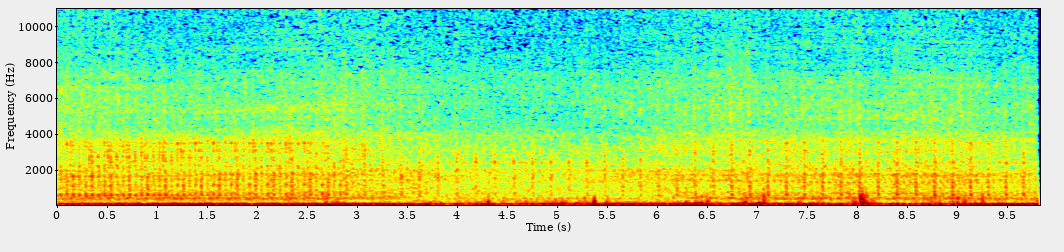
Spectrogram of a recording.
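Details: 2006 Nissan 350Z VQ35DE Rev-Up V6, manual, 60,000 km, oil level OK, with plenum, headers and side exhaust mods: low steady idle drone with a faint, regular ticking knock, cause unknown.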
